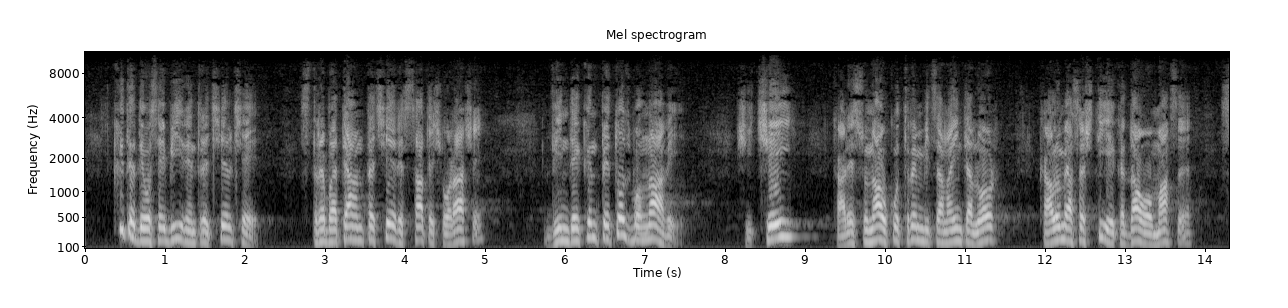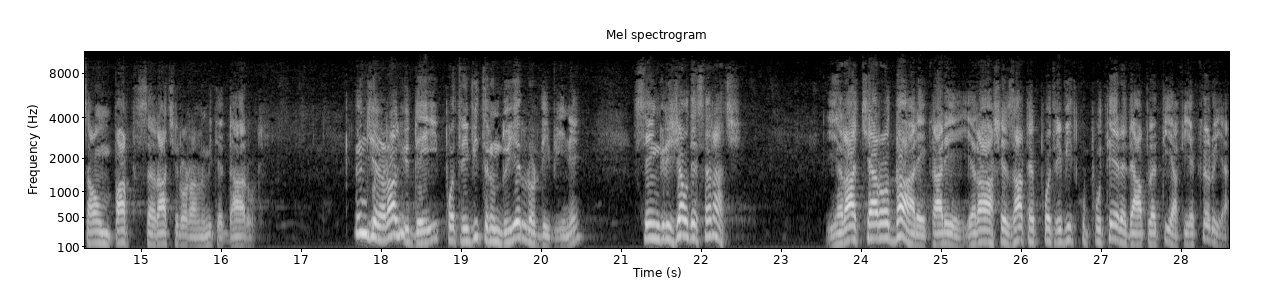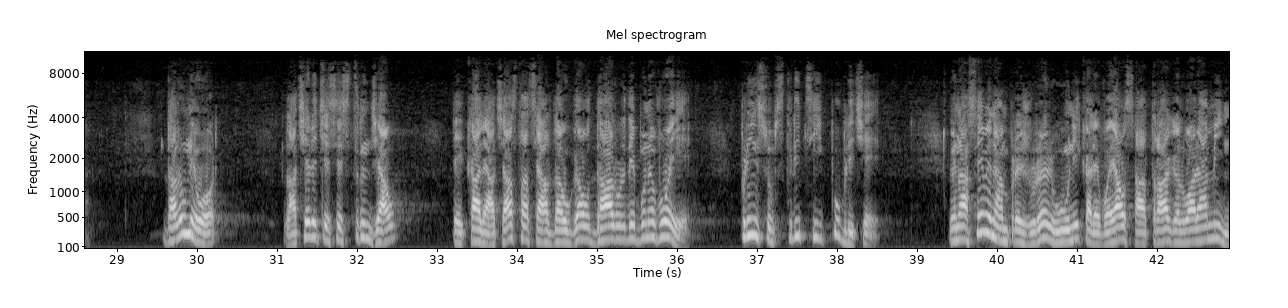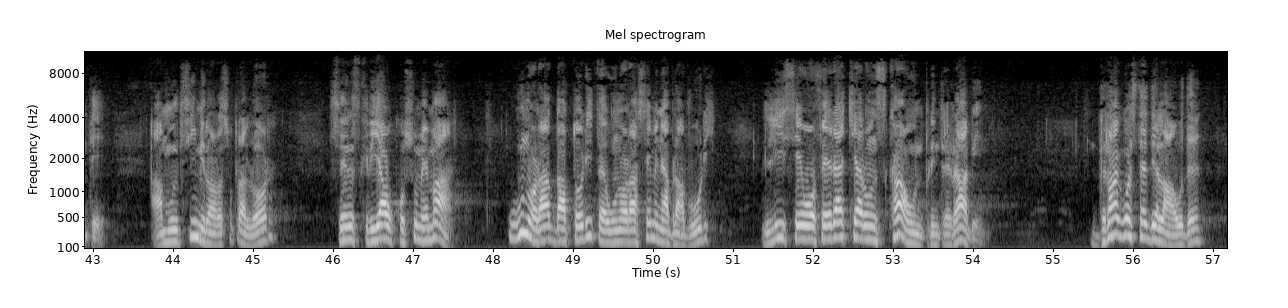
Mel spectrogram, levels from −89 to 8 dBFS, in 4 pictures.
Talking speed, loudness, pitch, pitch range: 120 wpm, -16 LUFS, 170 Hz, 150-200 Hz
